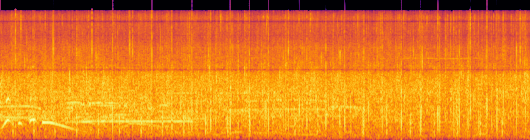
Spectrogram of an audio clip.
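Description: A large crowd cheers and claps loudly in a big echoing hall.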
